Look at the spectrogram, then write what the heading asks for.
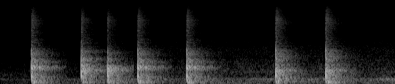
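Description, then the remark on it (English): Seven sharp knocks on a large metal back door with a half moon carved into it, in the classic shave-and-a-haircut rhythm: five quick raps, a pause, then two firm ones, each ringing briefly. Fairly loud, with no voices. The knock opens an eye-level slat in the door. “A slat, at eye level, opens if you knock, shave, and a haircut. Which I do.”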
